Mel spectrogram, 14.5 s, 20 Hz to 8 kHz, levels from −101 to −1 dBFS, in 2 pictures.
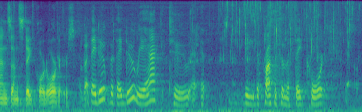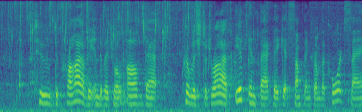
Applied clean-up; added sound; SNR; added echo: none; Sink (filling or washing); 15 dB; none.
